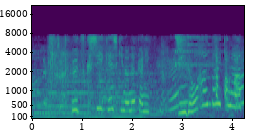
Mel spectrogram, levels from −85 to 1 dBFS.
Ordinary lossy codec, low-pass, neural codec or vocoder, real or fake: AAC, 48 kbps; 7.2 kHz; none; real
